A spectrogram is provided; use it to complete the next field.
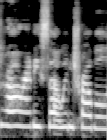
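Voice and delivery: acted-out, very high, shrill scolding yell. Retelling a story where a mom scolds her daughter: imitating a mom yelling. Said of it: "yelling at her".

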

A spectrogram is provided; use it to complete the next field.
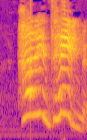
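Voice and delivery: very high, loud shouting yell. [name] calls out to Elisa while they search and find old bottles, shouting. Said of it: "Skrek [name]".

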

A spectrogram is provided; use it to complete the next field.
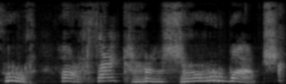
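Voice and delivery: very high, slow, drawn-out underwater eunuch voice. Voicing a creature who has just eaten bagels: underwater eunuch voice. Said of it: "If you can keep this up".

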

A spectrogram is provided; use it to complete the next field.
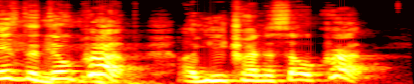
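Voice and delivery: put-on pointed Nigerian-accented mother voice. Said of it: "that's a better Nigerian accent".

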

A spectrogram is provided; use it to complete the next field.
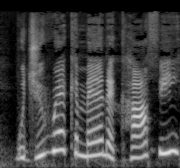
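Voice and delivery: put-on American accent. Trying out how americans talk, american accent. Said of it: "for that amazing American accent".

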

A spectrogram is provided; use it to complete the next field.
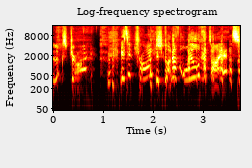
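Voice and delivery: extremely high, squeaky, fretting dog-whistle voice. Retelling what she said to him at 6 a.m. on a monday; very high-pitched voice. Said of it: "The voice goes so high, only dogs can hear me".

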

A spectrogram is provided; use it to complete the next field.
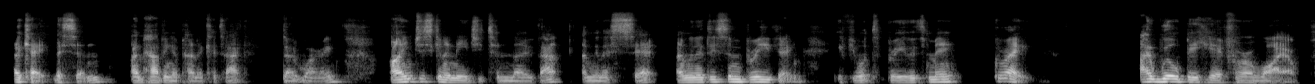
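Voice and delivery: put-on detached, matter-of-fact, businesslike clinical calm. Retelling telling a housemate about a panic attack, imitating own clinical manner.

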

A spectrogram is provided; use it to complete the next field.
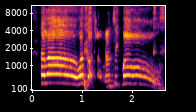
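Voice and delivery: very high, slow, drawn-out teasing voice. Reading a parody T-shirt aloud: imitating the other speaker's voice. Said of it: "'cause I read it in your voice".

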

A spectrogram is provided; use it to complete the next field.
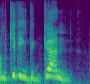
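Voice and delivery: South African accent attempt. Retelling what a man said during a break-in: put-on South African accent. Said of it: "That was better".

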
